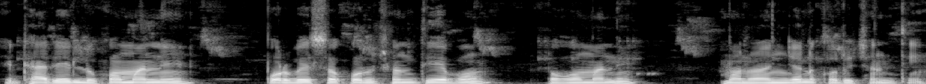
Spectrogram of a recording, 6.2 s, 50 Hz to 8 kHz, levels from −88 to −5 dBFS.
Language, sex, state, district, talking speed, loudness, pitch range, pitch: Odia, male, Odisha, Nuapada, 95 wpm, -16 LUFS, 115-130 Hz, 125 Hz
